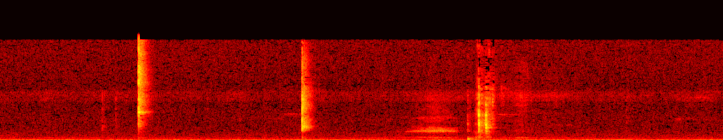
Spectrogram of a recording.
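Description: Small sharp clicks of needle-nose pliers and a steel split ring being worked onto a fishing spoon lure: two single clicks about a second and a half apart, then two or three in quick succession.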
